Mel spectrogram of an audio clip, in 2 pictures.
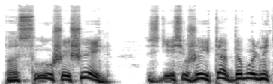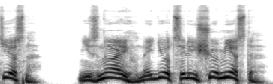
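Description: A man voicing a frightened crewman in a deep-sea vessel who speaks in a hushed, anxious way. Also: wildly swooping pitch, normal speed, husky, dry recording, clean studio sound, full character voice. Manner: whispering, anxious.

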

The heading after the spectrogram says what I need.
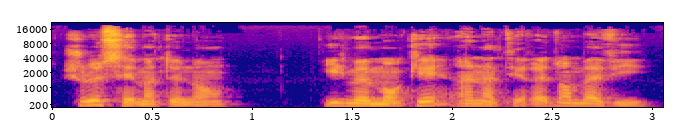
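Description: A man's voice: medium pitch, animated, a little fast, dark tone. A man reading a novel aloud, voicing a carefree, whimsical young Parisian man who speaks earnestly.

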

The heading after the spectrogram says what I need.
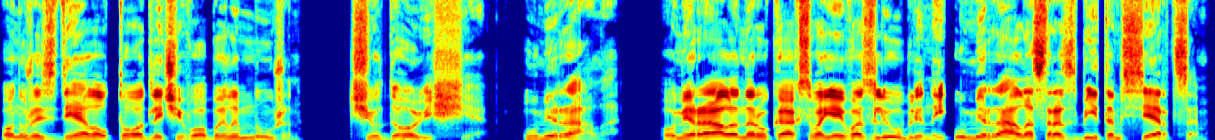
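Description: Выразительный мужской голос чтеца аудиокниги, неторопливо разворачивающий сказочный сюжет. Звук близкий, сухой, студийный. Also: male voice, mid-range voice, expressive, takes it slowly, no room sound, studio quality. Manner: выразительное, театральное повествование. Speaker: чтец аудиокниги. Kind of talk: художественное чтение сказки.

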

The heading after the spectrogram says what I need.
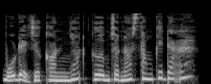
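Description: A woman's voice: a little high, fairly quick, darkish tone, husky, dry recording, clean studio sound, pitched above the performer's own voice. A woman voicing a young daughter who pleads and wails while her father beats her. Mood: timid. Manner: pleading, wailing. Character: young daughter, frightened and tearful.

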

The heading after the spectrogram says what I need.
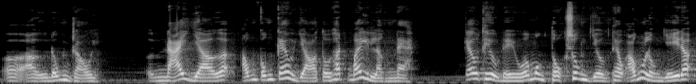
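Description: Woman voicing a cranky drunk old man, lower, complaining, Southern Vietnamese. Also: lively intonation, a little fast, breathy edge, soft background music. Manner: complaining, exasperated.

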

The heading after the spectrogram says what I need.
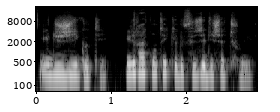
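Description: A woman reading a classic novel aloud in steady, measured narration. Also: medium pitch, breathy edge. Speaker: audiobook reader. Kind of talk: scripted literary narration.

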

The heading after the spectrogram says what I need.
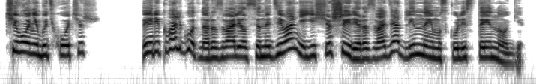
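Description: Lively sarcastic woman narrating. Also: medium pitch, normal speed, no room sound, clean studio sound. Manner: sarcastic, expressive. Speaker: audiobook narrator. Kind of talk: first-person audiobook narration.

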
